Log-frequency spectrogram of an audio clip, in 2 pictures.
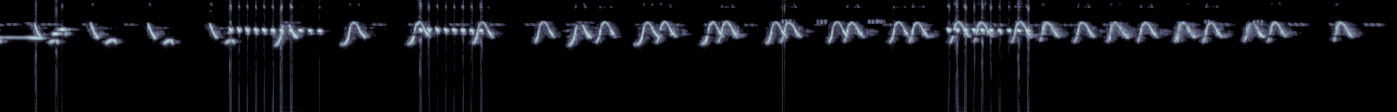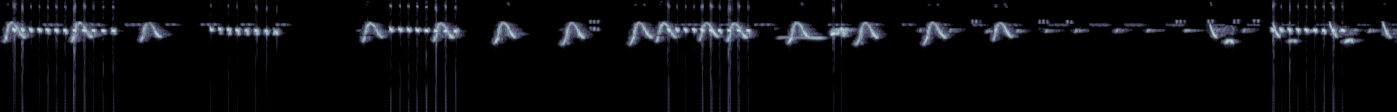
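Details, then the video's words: Red-headed prinia, male with female, singing energetically as a bird lure: dense high chattering notes delivered in repeated one-to-two-second bursts with short pauses, steady throughout. "Suara Prenjak Kepala Merah Jantan Dan Prenjak Kepala Merah Betina Gacor"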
